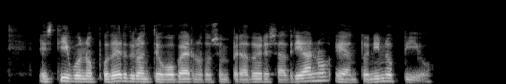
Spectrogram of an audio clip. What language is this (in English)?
Galician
